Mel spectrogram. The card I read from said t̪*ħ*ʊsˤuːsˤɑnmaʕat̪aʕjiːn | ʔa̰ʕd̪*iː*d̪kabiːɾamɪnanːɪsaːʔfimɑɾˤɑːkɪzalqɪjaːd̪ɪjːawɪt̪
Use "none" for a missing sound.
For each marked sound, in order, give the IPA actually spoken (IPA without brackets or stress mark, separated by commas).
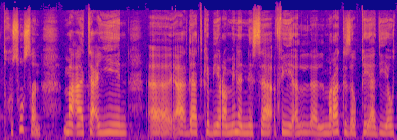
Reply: x, aː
